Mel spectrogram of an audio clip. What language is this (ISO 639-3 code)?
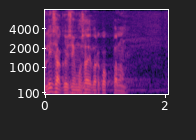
est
